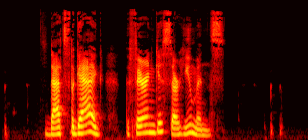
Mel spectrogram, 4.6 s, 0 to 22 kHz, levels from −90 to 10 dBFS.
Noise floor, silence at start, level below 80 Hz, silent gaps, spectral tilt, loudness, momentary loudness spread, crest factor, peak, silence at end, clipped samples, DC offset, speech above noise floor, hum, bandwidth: -75 dBFS; 0.65 s; -62 dBFS; none; -4.5 dB/octave; -18 LUFS; 15 LU; 20 dB; 0 dBFS; 1.3 s; under 0.1%; under 0.1%; 56 dB; none; 16.5 kHz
